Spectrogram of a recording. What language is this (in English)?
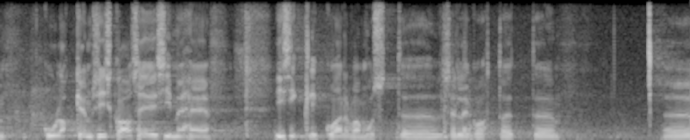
Estonian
